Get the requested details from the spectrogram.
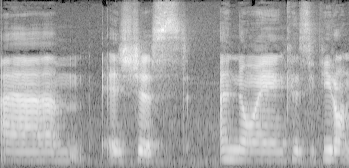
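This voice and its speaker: Noticeable background noise sits behind this recording. A woman speaks at a medium pitch with an American accent. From North Carolina, US South. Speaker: teacher. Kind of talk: casual vlog talk to camera. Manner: hesitant, many filler words.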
